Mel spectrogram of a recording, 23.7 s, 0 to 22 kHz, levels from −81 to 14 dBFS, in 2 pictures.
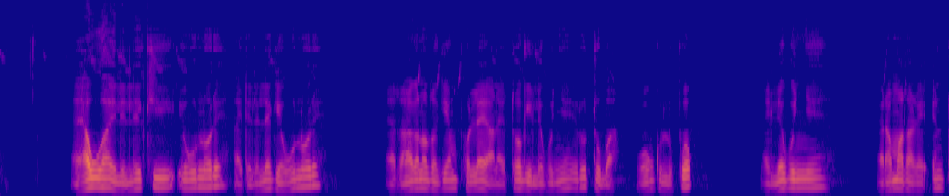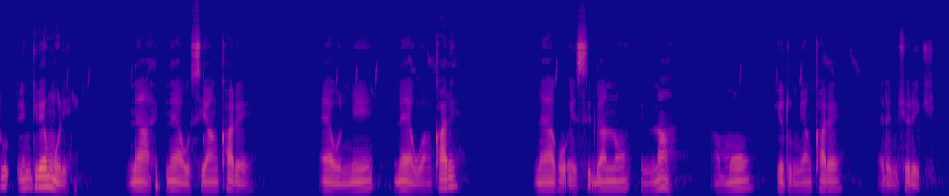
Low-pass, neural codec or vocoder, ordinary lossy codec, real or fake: none; none; none; real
